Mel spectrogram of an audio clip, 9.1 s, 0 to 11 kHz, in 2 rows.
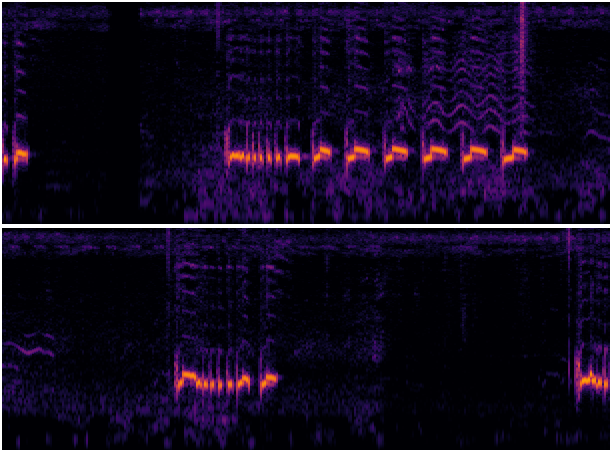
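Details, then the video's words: Local zebra dove singing clear 'kung' style song: a long phrase of a trilled coo followed by a rapid string of bouncing rising notes, then a shorter phrase and the start of another, over low rumbling background. "Mp3 Perkutut Lokal Suara Kung"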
